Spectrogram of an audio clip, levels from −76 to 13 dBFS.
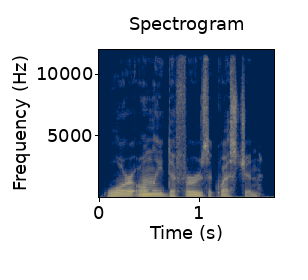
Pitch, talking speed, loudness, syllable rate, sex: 120 Hz, 170 wpm, -17 LUFS, 4.9 syllables/s, male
